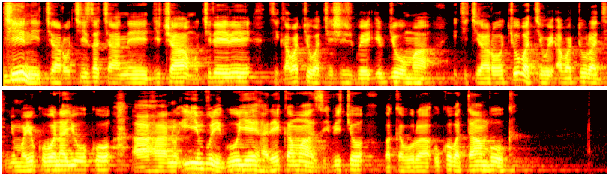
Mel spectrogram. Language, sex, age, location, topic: Kinyarwanda, male, 18-24, Nyagatare, government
